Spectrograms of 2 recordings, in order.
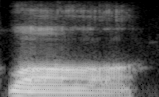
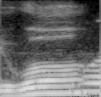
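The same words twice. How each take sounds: First: The syllable is said with a low tone. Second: The syllable is said without any tone. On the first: "with the low tone" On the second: "if it is just W O"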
